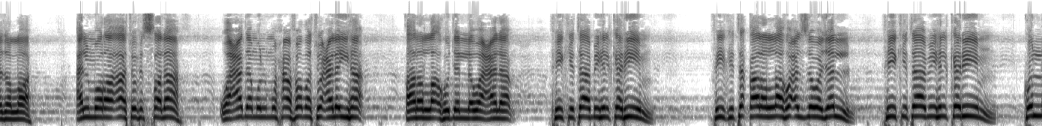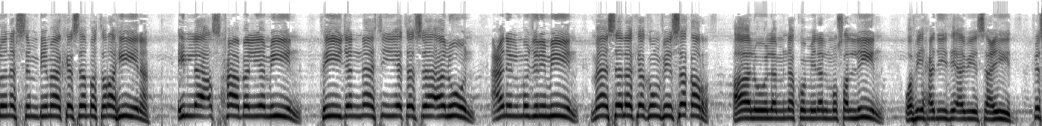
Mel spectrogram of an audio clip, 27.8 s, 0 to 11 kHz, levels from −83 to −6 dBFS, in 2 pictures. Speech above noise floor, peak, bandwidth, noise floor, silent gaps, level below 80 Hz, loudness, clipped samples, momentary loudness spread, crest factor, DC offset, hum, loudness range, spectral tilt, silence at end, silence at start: 35 dB; 0 dBFS; 8 kHz; -46 dBFS; none; -46 dBFS; -11 LUFS; 0.2%; 7 LU; 12 dB; under 0.1%; none; 2 LU; -5 dB/octave; 0 s; 0 s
